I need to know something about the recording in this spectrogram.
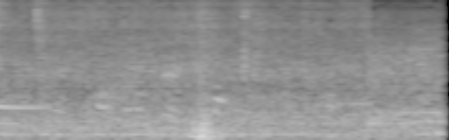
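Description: Metal tongs clack against the griddle.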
